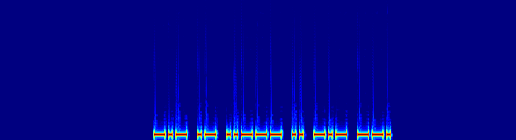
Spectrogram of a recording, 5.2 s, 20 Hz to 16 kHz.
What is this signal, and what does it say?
Morse code, heard as a keyed tone, about 32 wpm, 700 Hz. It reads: KA2IKG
